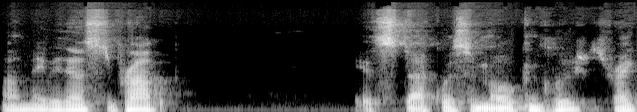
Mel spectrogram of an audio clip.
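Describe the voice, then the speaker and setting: A man's dark, mellow, somewhat breathy voice in an American accent, very fast, with very wide pitch swings. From Kansas, US Midwest. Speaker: hypnotist. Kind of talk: interview conversation. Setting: live video stream.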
